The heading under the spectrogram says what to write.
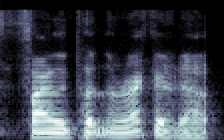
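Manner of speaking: normal talking voice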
